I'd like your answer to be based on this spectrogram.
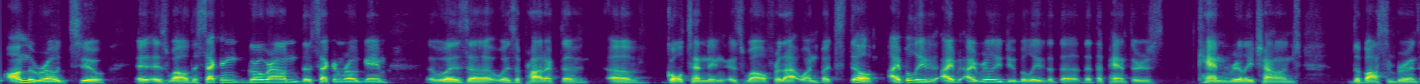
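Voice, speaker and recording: A man hosting a casual sports podcast, speaking haltingly and stammering over repeated words. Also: on the low side, animated, no room sound, clean studio sound.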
